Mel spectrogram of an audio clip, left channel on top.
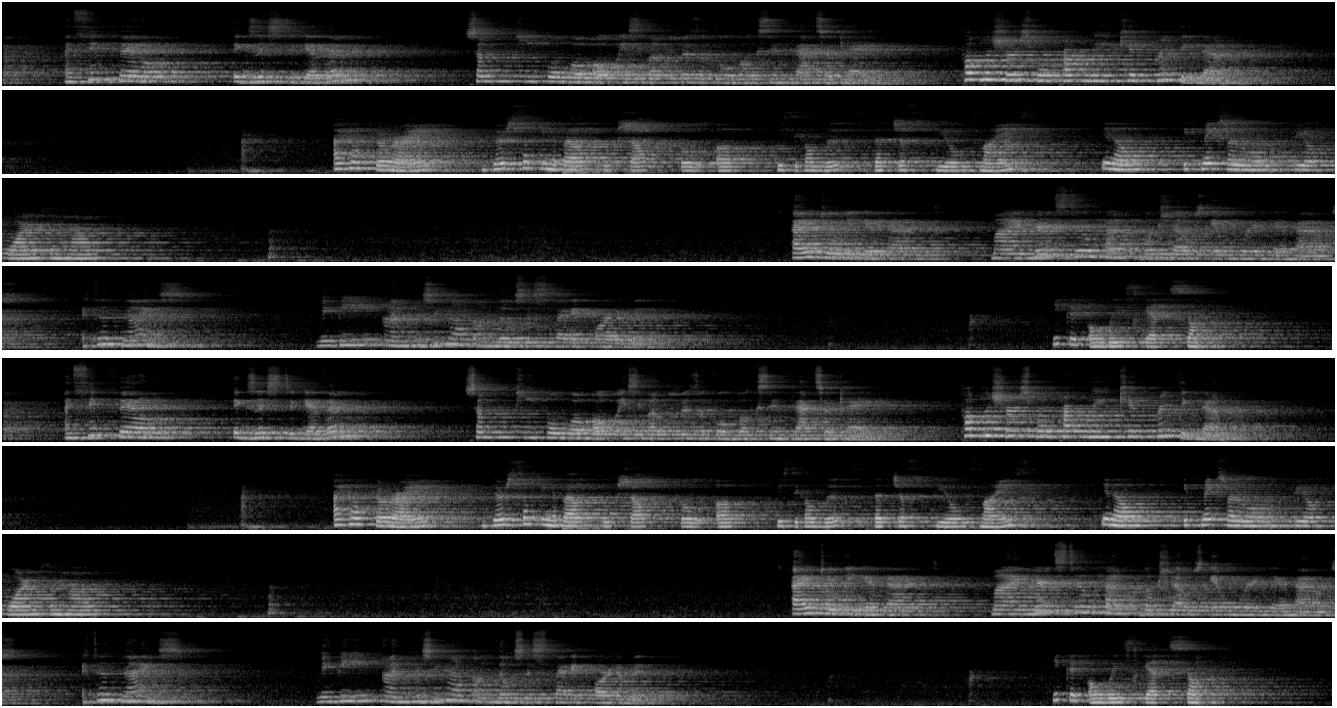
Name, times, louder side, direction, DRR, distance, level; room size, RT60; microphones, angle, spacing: voice 1, 0.6-1.6 2.3-3.5 4.6-8.8 9.6-12.3 34.6-35.9 36.5-40.1 40.8-41.8 43.1-46.5, right 1 dB, 35° right, -1 dB, 1.3 m, -27 dB
voice 2, 16.6-17.6 18.1-19.8 20.1-20.6 21.1-21.7 22.0-22.4 22.7-23.5 24.3-24.7 25.3-27.7 29.3-29.4 50.5-52.2, right 2 dB, 20° right, 0 dB, 0.4 m, -24 dB
11.0 x 5.0 x 7.2 m, 2.7 s
head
